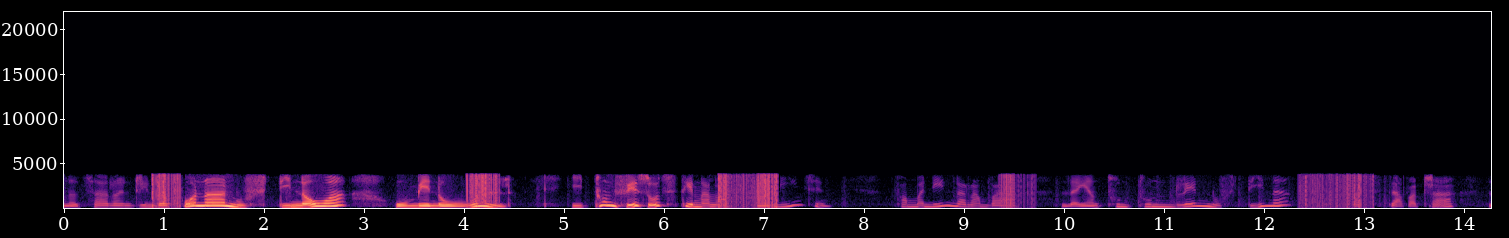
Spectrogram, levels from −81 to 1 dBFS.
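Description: Telephone speech carried on a G.711 line limited to about 250 Hz to 3.7 kHz, with bit errors on a digital phone line at 0.88–1.16 s, 4.02–4.35 s, 6.54–7.14 s, 9.34–9.72 s and 12.34–13.1 s. Flipped bits each corrupt a single logarithmic sample, so the speech gains bursts of sharp ticks and crackle, densest around 6.5–7.1 s. An automatic gain falling effect runs from 3.34 to 4.46 s, where the gain control judged the input too loud or its background noise too strong and eased the level down by 3 dB, lowering speech and background together.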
